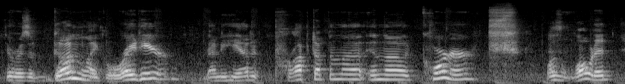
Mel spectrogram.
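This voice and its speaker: Middle-aged woman, casual storyteller, emphatic, repetitive phrasing, mid-pitched, some background noise. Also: measured pace, low-quality recording. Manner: animated, emphatic, repeats phrases. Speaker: storytelling guest, mother of the host.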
